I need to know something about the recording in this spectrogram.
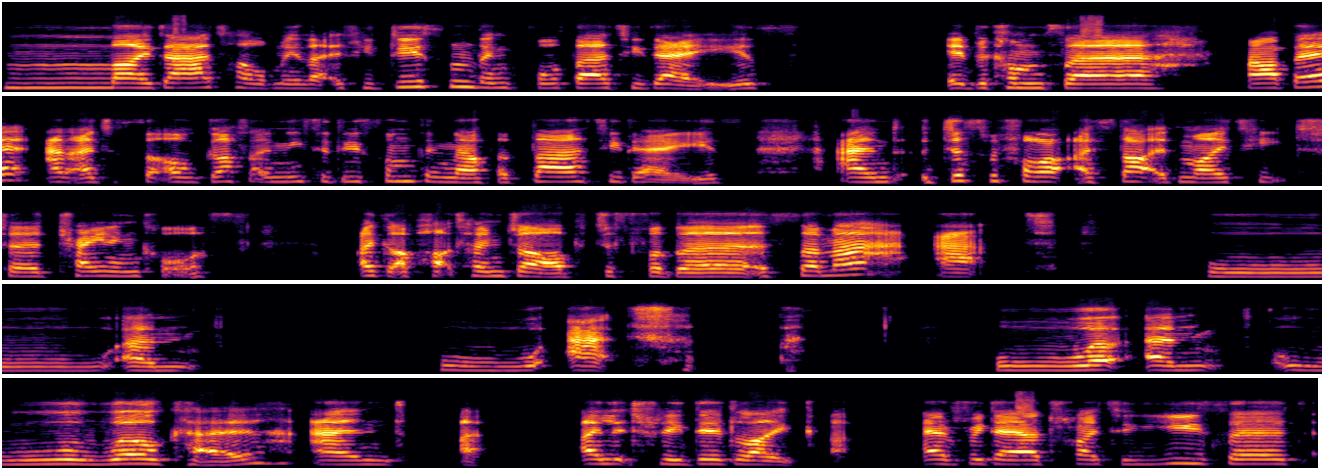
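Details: Adult woman, a primary school teacher who has stammered since childhood and has had speech therapy since childhood, speaking spontaneously in a real podcast interview; stuttering.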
